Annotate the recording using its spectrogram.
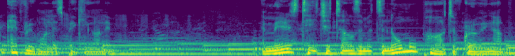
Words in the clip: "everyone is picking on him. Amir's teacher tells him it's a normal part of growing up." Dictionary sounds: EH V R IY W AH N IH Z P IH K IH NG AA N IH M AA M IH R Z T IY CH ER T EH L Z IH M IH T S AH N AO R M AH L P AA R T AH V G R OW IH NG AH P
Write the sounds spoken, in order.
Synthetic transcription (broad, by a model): EH V R IY W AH N IH Z P IH K IH NG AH N IH M AA M IH R Z T IY CH ER T EH L Z IH M IH T S AH N AO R M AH L P AA R T AH V G R OW IH NG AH P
